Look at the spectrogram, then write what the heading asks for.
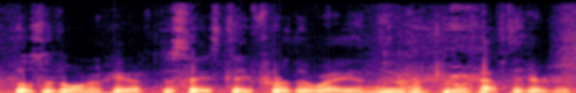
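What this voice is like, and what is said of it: Quiet, strained voice. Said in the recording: “I'm going to talk quietly because my voice is a little challenged.”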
